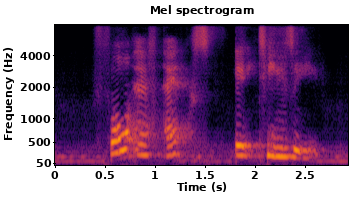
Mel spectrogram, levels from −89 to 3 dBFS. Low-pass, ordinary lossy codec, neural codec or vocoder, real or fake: none; none; codec, 16 kHz, 1 kbps, FreqCodec, smaller model; fake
